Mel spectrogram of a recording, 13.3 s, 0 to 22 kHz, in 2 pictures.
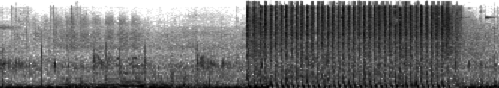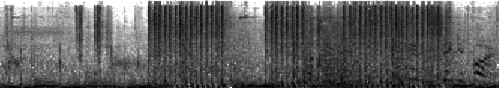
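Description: Bursts of automatic gunfire in the video game Division 2, loud rapid volleys in several separate strings over a busy background of game noise.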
